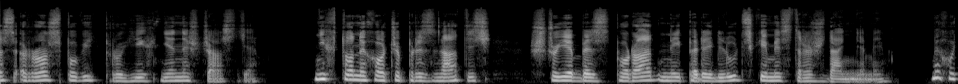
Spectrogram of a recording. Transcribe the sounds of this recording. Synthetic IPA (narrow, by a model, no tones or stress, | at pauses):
sɾɔspɔʋʲjetʲpɾɔjixnʲɛnɛʃt͡ʃa̰sʲt͡ɕʲɛ̰ | nʲixt̪ɔnɛxɔt͡ʃɛpɾɪznat̪ɪsʲ | ʃt͡ʃɔjɛbɛzpɔɾad̪nɪjpɛɾɛd̪lʲut͡ssʲkɪmɪst̪ɾaʒd̪anʲːɪ̰mɪ̰ | mɪxɔ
